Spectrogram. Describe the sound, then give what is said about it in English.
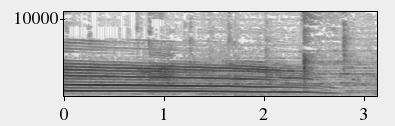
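A comedy club crowd cheering and whooping as the evening's final comic is introduced, a dense, sustained roar over a steady tone that slides down in pitch near the end. “Ladies and gentlemen, your final comic of the evening, please put your hands together for Ray DeVito!”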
